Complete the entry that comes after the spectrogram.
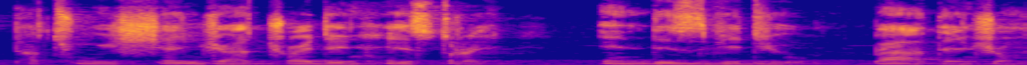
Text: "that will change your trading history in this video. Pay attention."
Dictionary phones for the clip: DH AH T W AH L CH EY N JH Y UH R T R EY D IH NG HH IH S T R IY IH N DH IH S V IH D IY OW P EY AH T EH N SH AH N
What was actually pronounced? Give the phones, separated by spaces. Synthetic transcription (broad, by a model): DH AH T W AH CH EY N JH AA T R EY D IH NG HH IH S T R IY IH N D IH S V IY D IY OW B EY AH T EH N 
